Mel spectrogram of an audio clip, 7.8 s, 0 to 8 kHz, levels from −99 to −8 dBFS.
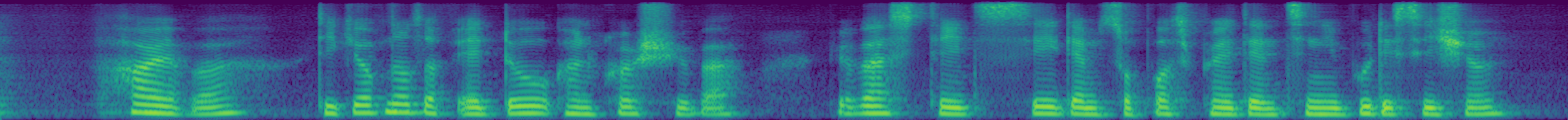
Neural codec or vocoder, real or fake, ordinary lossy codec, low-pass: codec, 16 kHz, about 1 kbps, DyCAST, with the encoder's durations; fake; none; 7.2 kHz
